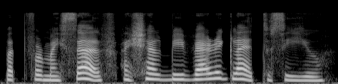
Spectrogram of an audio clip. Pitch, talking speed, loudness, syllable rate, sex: 220 Hz, 195 wpm, -18 LUFS, 4.1 syllables/s, female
